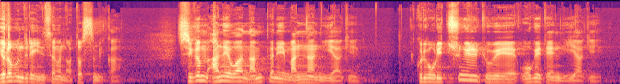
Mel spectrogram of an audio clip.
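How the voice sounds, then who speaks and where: Medium pitch and very wide pitch swings from a man speaking at a moderate pace. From South Korea, Gyeongsang province. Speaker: associate pastor. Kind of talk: sermon.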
